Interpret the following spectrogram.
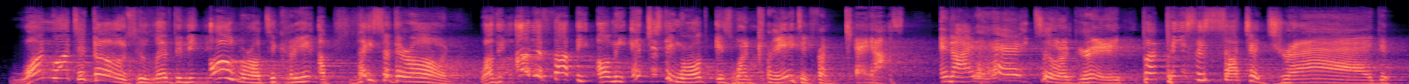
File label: narrator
